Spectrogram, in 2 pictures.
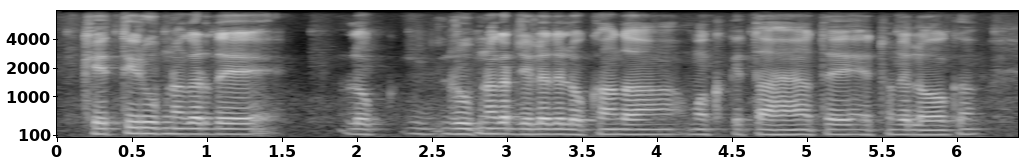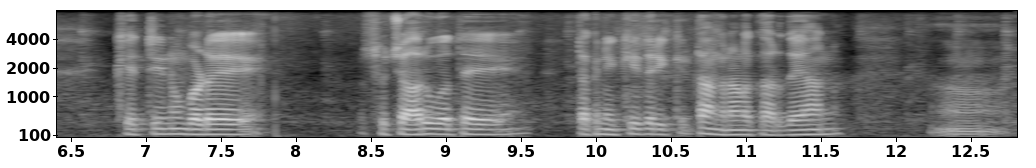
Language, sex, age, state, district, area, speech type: Punjabi, male, 18-30, Punjab, Rupnagar, rural, spontaneous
